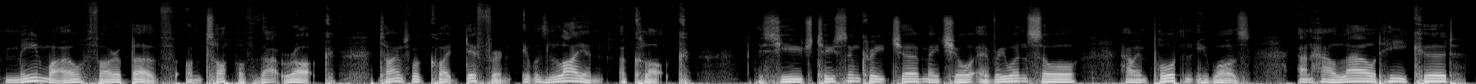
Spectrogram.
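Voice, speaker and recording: A man narrating a children's picture book expressively, in a measured, dramatic way with deliberate pauses. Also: mid-range voice, mellow, no room sound. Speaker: storyteller reading a picture book.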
